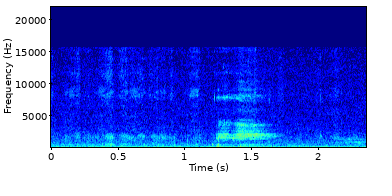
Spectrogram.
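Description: Ballpoint pen scratching faintly on paper as a word is written by hand, with a slightly louder stroke about a second and a half in.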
